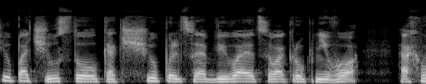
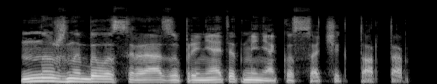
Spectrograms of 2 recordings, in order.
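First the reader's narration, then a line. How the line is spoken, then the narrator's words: Smirk right in ear. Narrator (Russian): хмыкнул кто-то в самое ухо Мэтью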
